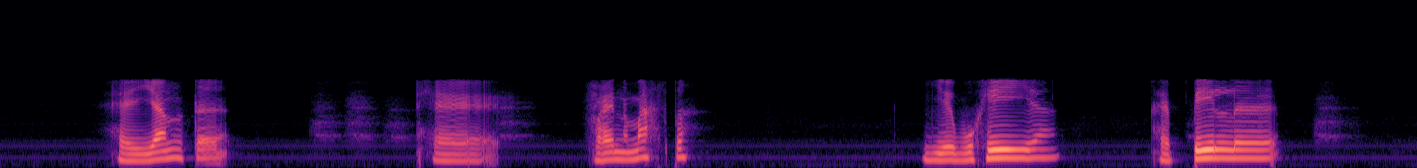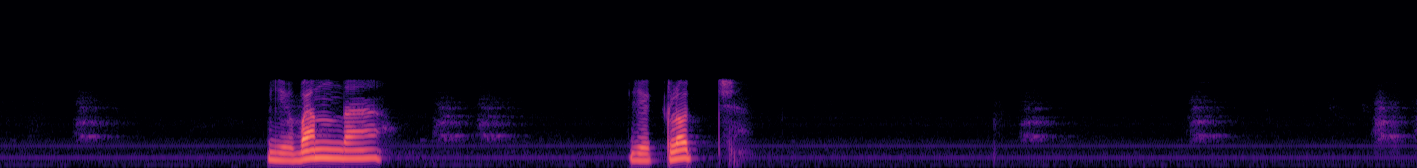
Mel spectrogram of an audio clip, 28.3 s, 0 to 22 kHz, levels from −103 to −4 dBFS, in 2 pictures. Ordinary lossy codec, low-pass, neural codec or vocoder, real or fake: none; 3.6 kHz; none; real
